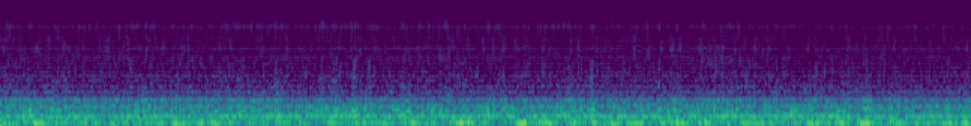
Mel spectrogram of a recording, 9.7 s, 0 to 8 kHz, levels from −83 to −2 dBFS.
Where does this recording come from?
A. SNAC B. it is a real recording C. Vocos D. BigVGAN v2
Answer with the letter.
D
